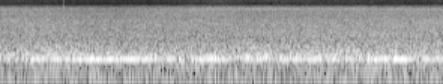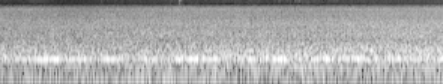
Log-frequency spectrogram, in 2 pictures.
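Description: Deutsche Bahn ICE train moving past along the platform: a steady hum with a few held tones over an even rushing noise, growing slightly louder toward the end.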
